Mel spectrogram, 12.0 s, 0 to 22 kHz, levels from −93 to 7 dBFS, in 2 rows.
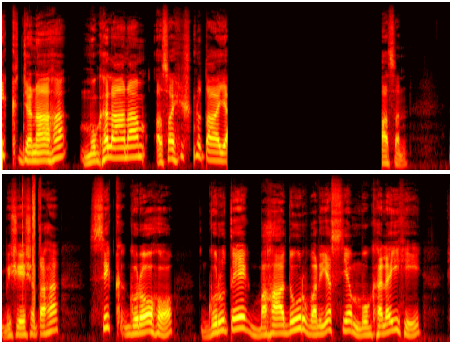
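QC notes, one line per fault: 3.00–5.07 s, audio dropout to silence: the speech cuts off into dead digital silence with no room tone for about 2.07 s, likely a lost input while recording continued.
6.22–6.54 s, cable scratch noise: a brief, dense burst of rough scratching sits over the speech, roughly 10 dB below it, likely from a worn cable or connector being moved.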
